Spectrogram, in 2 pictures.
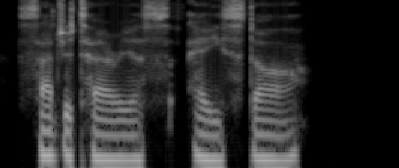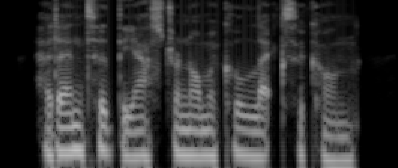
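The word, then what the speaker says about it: Sagittarius A*: The name Sagittarius A star, pronounced Sagittarius Aar, had entered the astronomical lexicon decades before the stellar orbits conclusively pointed to a black hole.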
